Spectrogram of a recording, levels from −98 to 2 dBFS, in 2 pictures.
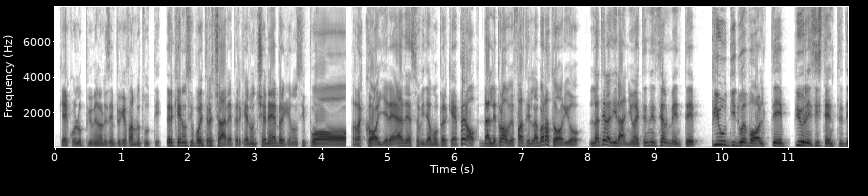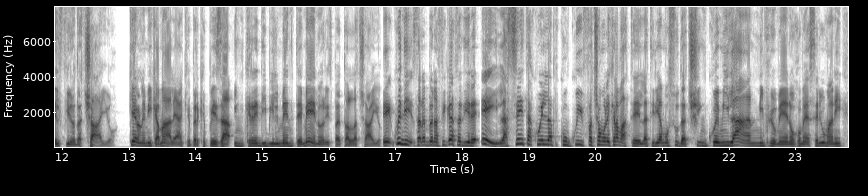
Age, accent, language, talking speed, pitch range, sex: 30-49, native, Italian, 225 wpm, 125-170 Hz, male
